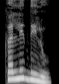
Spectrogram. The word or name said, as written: ಕಲ್ಲಿದ್ದಿಲು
